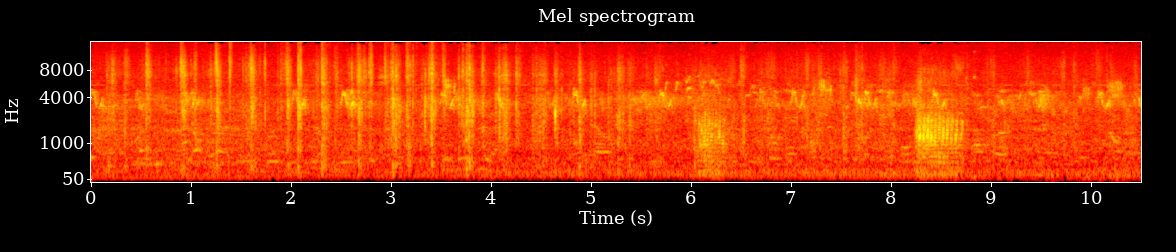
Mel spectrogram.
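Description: Horse hoofbeats: a run of sharp, uneven knocks over the first four seconds. Two short calls follow, about six and eight seconds in, the second the loudest.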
